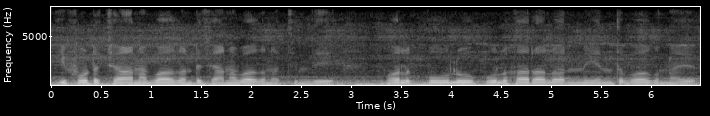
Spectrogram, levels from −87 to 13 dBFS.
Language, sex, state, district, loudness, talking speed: Telugu, female, Andhra Pradesh, Sri Satya Sai, -17 LUFS, 130 wpm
